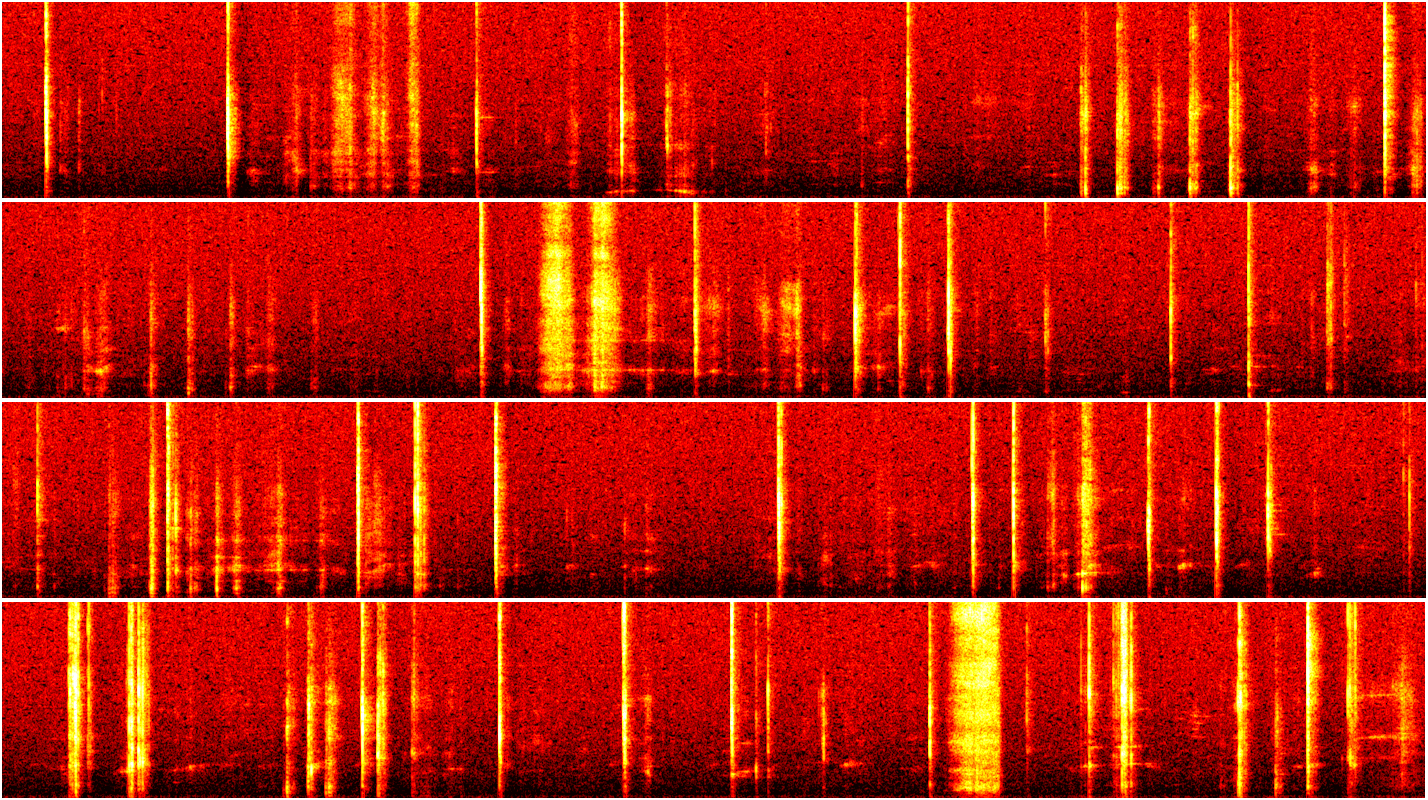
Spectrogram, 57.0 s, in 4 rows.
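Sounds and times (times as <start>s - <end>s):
crunchy fruit being chewed: 10.8s - 17.6s, 26.6s - 32.8s, 45.5s - 47.3s.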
